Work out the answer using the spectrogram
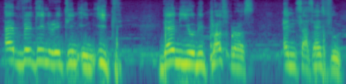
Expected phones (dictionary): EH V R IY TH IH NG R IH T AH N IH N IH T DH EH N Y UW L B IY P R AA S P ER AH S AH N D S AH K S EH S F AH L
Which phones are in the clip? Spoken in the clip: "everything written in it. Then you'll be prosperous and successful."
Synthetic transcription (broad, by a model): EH V R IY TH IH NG R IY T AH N IH N IH T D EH N Y UW L B IY P R AA S P ER AH S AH N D S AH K S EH S F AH L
